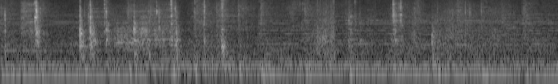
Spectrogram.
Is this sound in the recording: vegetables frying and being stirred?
no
